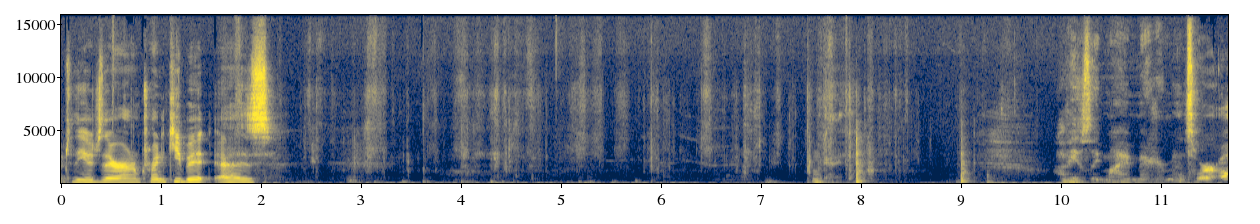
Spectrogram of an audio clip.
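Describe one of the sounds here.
Paper rustles and creases as it is folded.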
